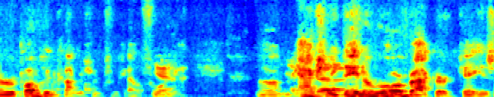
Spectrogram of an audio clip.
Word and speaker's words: Rohrabacher: from California a Republican congressman from California actually dana rohrabacher okay his name was and he's a he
